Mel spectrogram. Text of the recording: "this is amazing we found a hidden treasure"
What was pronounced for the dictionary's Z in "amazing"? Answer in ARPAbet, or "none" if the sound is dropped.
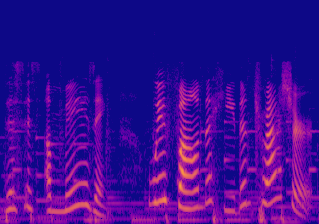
Z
